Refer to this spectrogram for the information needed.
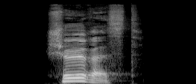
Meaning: second-person singular subjunctive II of scheren
- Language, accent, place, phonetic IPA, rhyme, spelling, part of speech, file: German, Germany, Berlin, [ˈʃøːʁəst], -øːʁəst, schörest, verb, De-schörest.ogg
